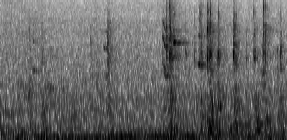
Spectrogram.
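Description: Kiddie carousel running: a steady low mechanical hum, with a scatter of clicks and knocks from the turning ride in the second half.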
